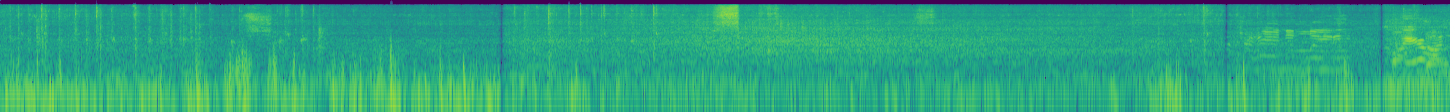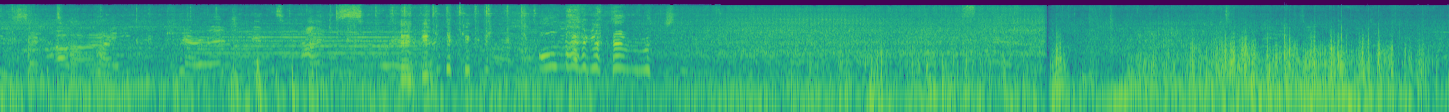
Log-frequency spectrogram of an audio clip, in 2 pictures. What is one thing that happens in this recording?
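City traffic rumbles along a busy street.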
